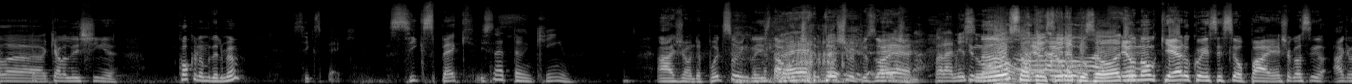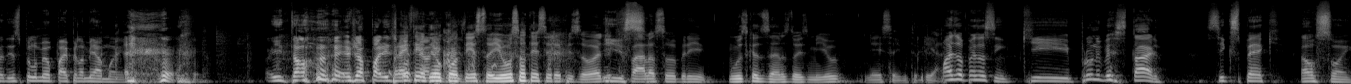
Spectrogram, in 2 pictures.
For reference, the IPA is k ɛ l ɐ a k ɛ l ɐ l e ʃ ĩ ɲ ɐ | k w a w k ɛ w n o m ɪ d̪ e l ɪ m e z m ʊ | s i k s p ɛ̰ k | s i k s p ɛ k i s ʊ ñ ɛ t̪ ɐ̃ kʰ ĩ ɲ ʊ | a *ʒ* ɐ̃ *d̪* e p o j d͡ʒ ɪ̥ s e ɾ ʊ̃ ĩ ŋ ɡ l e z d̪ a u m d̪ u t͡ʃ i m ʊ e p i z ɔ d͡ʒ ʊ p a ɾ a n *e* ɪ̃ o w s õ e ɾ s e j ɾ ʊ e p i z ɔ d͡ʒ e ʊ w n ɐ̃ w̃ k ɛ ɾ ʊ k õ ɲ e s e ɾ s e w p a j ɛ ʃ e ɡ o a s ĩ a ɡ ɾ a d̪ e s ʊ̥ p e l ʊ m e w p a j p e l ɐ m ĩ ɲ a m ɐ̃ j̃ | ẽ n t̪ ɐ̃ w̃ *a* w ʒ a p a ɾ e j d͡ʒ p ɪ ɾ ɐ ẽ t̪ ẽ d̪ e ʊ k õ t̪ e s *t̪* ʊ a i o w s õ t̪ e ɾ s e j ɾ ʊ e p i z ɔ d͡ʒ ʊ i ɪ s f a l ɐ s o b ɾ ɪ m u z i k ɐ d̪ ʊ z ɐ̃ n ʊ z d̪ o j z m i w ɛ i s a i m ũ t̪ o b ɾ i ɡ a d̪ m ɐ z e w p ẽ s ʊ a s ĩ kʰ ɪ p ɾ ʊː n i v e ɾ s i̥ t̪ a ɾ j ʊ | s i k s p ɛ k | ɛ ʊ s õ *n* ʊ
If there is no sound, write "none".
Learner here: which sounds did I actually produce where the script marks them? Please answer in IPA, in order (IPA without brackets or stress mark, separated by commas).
ʒ, d̪, i, e, t̪, ɲ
